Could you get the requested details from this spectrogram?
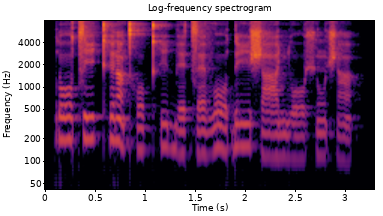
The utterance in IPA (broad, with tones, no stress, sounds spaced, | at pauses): ɾ oː˦ t͡s iː˦ kʰ ɪ˦ ɾ ã˨ kʰ o˨ kʰ i˦ b e˨ t͡s ɛ˨ v oː˦˨ ɗ iː˦ ʃ aː˨ ɲ oː˨ ʃ ũ˨ ʃ ã˨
